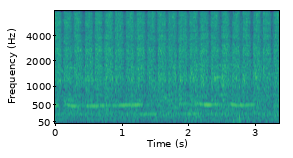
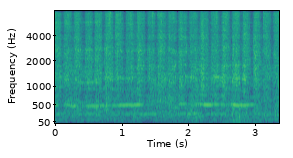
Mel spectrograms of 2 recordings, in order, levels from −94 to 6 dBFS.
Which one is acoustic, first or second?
first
